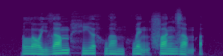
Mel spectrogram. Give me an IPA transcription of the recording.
l ɔ˧˩ j l a˧ m h i˧ ə̯ h w a̤˨˩ m h w ɛ̰˧˨ ŋ f a˧ ŋ z a̰˧˨ m ʔ

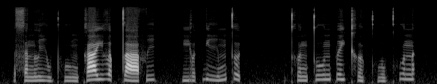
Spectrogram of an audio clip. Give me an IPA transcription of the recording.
s ɐ˨˧ n l iː˨˩ w pʰ uː˨˩ ŋ k aː˥ j l ɐ˨˥ p̚ t̪ aː˨˧ f iː˥ k̚ | j ɵ˨˥ t̚ j iː˨˥ m t̪ ɵ˨˥ t̚ | t̪ʰ ɵ˧ n t̪ uː˥ n p e˥ j kʰ ɵ˨˩ ɥ kʷʰ ɐ˨˥ w kʷʰ ɐ˥ n

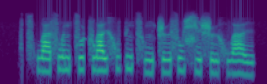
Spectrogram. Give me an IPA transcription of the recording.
t͡sʰ w ä˧˥ s w ə˥˧ n t͡s u˥˩ ʈ͡ʂ w a˥ ɪ̯ x u˥ p y˨ n t͡sʰ ʊ˨˩ ŋ ʈ͡ʂ ɻ̩˧˥ s u˥˩ ɕ i˧˥ ʂ ɻ̩˨˩ x w a˥˩ ɪ̯

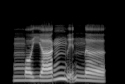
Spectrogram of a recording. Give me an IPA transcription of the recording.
m ɔ j a ŋ͡m ḛ n ɐ

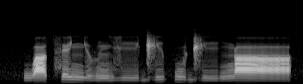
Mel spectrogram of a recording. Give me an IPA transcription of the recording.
w a˨ t͡s e˦ ɲ ɪ˨ β ĩ˨ ɣ iː˨ d͡ʒ i˦ p u˦ d͡ʒ iː˨ ŋ aː˦˨

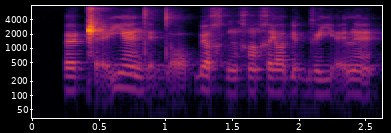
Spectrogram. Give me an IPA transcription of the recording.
œ ǁ ɛ̰ j ɛ̃ d ɛ̰ d ɔ̰ ɓ ʏ χ ɡ ə̃ χ œ̃ χ j ɔ ɗ ʏ ɡ ʏ j ɛ̰ l ɛ̃

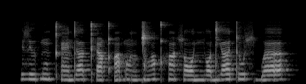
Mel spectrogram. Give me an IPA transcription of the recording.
z ɨ ɓ ũ kʼ ɛ̃ d ɐ kʼ ɛ qʼ ɐ̃ ɓ ɔ̃ ɡ͡ǀ ũ qʰ ũ s ɔ ɲ ɔ d j ɐ t u s b ɐ

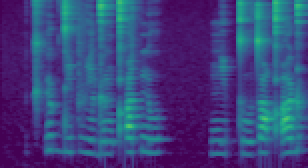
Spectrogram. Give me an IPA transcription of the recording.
t͡ʃʼ ʉ ɖ d̪ i p v i l ɖ ɵ ŋ qʼ ʉ t n u | ŋ i p t̪ u t̪ o qʼ o ɖ

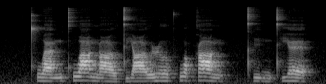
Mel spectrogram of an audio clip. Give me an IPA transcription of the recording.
t̪ʰ w a˧˥ n kʰ w ɑ˥˩ ŋ ɑ˨˩ ʊ̯ t̪ j ɑ˧˥ ʊ̯ ɻ ɤ˧˥ pʰ w ɔ˧ k ɑ˥˩ ŋ | t̪ʰ i˨˩ ŋ t̪ʰ j ɛ˥˩

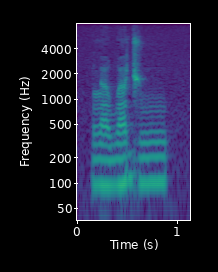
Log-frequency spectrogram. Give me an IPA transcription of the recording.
l ɐ w ɐ d͡ʒ u

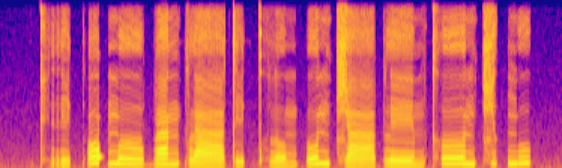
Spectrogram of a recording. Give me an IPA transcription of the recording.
kʰ r i˨˩ t̚ ʔ ɔ˥˩ ʔ m ɤː˧ b a˦˥ ŋ k l aː˨˩ t i˨˩ t̚ pʰ l o˨˩ m ʔ o˥˩ n t͡ɕ aː˩˦ p l eː˧ m kʰ ɤː˥˩ n t͡ɕ ɯ˦˥ k̚ ŋ u˥˩ k̚

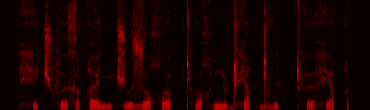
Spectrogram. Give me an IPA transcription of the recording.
h ɪ˧˩˧ t͡ʃ f ə˩˥ x ə˩˧ q j ɪ˧˩˧ nʲ t͡ʃ ʊ˩˥ z o˥ χ u˧˩˧ q ʈʰ ʊ˧˩˧ χ ɲ ʊ˥˩ ɖ h e˥ q ɖʱ ʊ˧˩˧ t͡ʃ ʈʰ ə˧˩˧ h ɪ˥˩ q

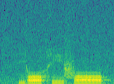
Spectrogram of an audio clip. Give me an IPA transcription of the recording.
j o˨ h i˧ f o˦

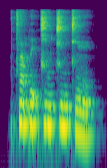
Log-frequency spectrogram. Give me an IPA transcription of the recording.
t͡s ã˥˧ p e˦ ʔ t͡ɕ j u˧ t͡ɕ i˧ m t͡ɕ ẽ˨˩

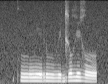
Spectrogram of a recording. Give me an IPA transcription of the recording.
pʰ uː˨ ŋ ĩ˨ r uː˨ β ɪ˨ d͡ʒ o˦ ɣ e˦ ɣ o˨

